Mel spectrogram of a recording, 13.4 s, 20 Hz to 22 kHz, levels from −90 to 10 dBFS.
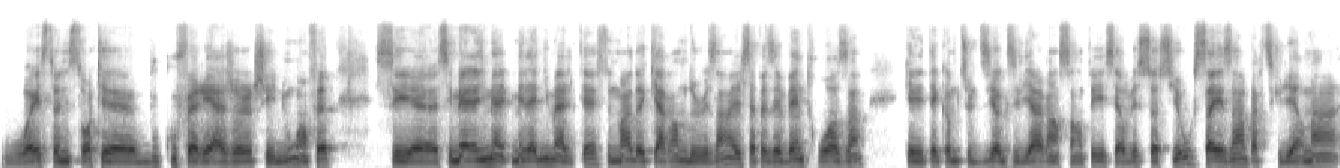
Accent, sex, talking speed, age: Canadian, male, 195 wpm, 30-49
